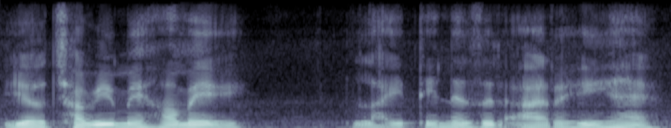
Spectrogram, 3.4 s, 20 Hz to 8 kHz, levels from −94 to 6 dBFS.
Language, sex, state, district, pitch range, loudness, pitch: Hindi, male, Assam, Kamrup Metropolitan, 105-145 Hz, -18 LUFS, 125 Hz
